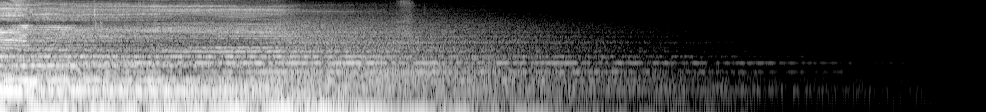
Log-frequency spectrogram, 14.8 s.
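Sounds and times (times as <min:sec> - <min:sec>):
fairy forest fantasy music: 0:00.0 - 0:09.2.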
